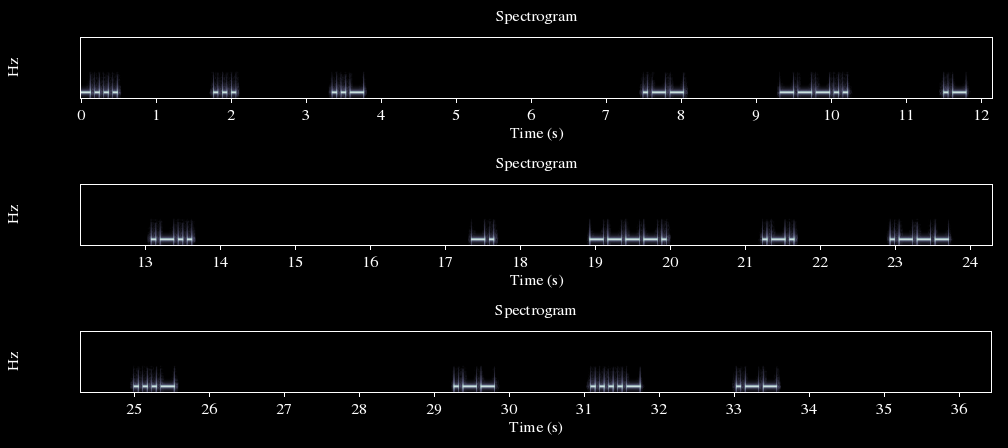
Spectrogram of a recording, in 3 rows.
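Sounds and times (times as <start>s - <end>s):
morse code call-sign beeps: 0.0s - 0.6s, 1.8s - 2.1s, 3.4s - 3.8s, 7.5s - 8.1s, 9.3s - 10.3s, 11.5s - 11.9s, 13.1s - 13.7s, 17.4s - 17.7s, 19.0s - 20.0s, 21.2s - 21.7s, 23.0s - 23.8s, 25.0s - 25.6s, 29.3s - 29.9s, 31.1s - 31.8s, 33.0s - 33.6s.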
